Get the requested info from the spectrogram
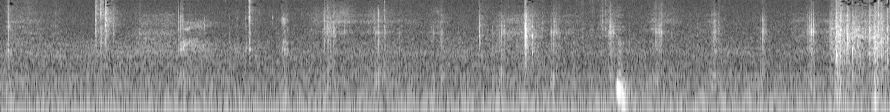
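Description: A person chewing a mouthful of food close to the microphone: quiet mouth sounds and scattered small clicks, with a short cluster of louder rustling noise near the end.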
